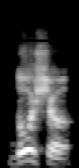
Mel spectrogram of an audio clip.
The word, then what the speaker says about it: dosha: We have to pronounce it as our Sanskrit pattern, not the according to European style.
